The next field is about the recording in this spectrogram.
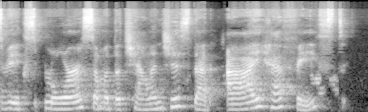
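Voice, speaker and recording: A woman with a Congolese accent speaks at a fairly slow pace with lively intonation. Audible room echo surrounds her voice. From Congo (Zaire), Central Africa. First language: Lingala. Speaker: nurse and author, speaker. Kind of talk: motivational talk. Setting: stage with live stream audience.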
